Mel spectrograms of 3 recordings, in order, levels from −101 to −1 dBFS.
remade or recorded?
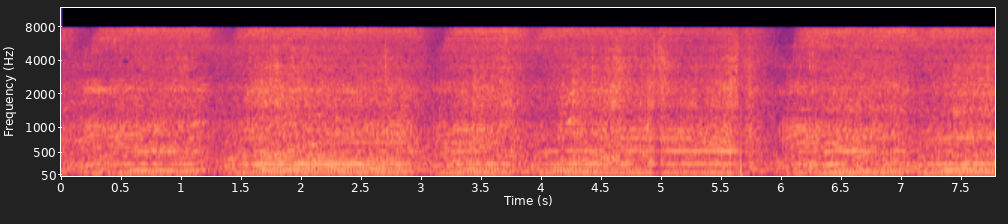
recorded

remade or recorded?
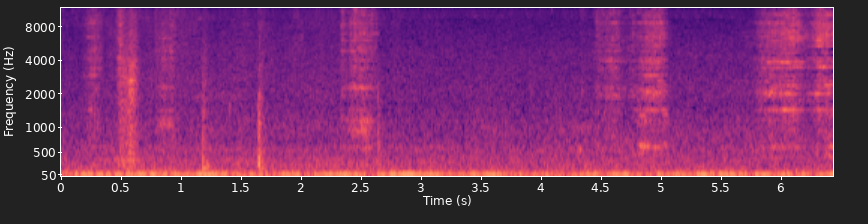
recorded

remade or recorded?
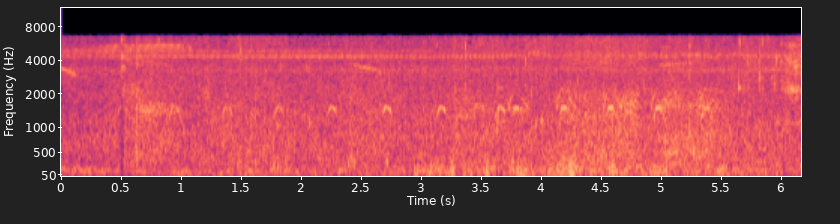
recorded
